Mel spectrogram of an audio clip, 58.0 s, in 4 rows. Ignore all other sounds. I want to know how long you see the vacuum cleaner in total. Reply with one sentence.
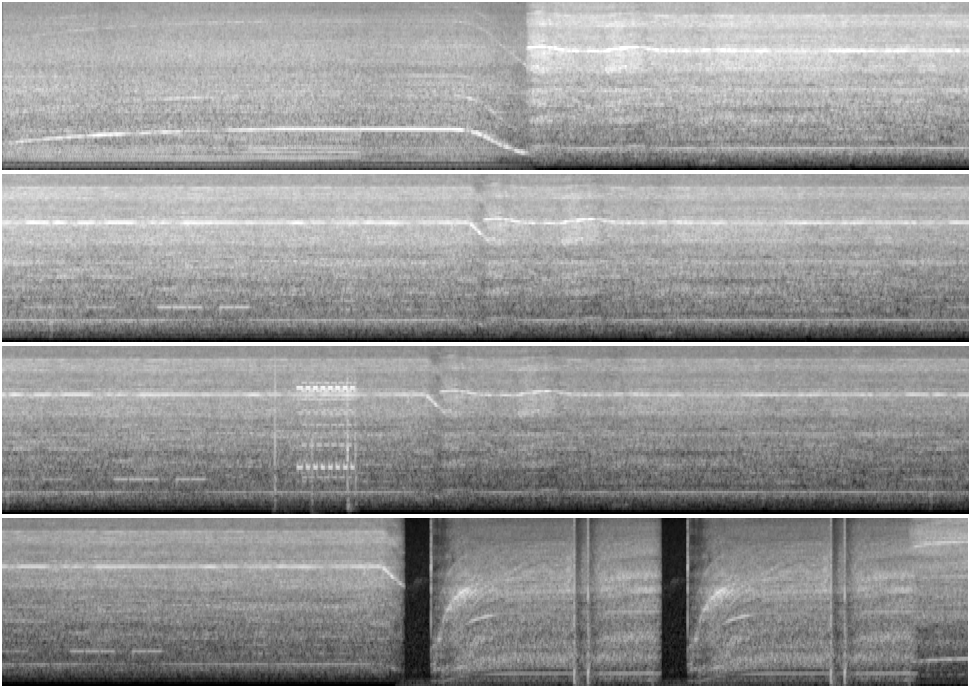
The vacuum cleaner can be heard for 58 seconds in total.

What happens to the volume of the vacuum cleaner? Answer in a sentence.
The loudness of the vacuum cleaner goes down.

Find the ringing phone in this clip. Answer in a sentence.
The ringing phone can be heard from 33.0 to 34.4 s.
